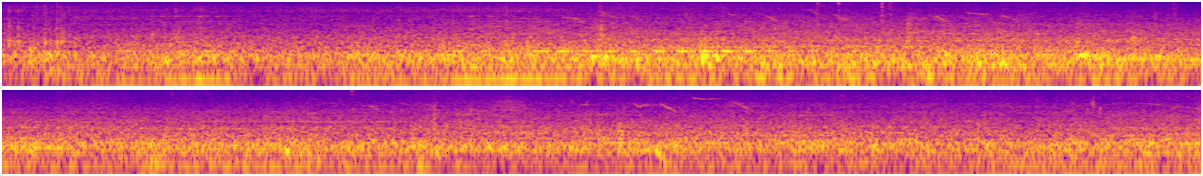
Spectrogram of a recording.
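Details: Steady low engine rumble and broad hiss like a passing vehicle, with no clear animal call standing out.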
